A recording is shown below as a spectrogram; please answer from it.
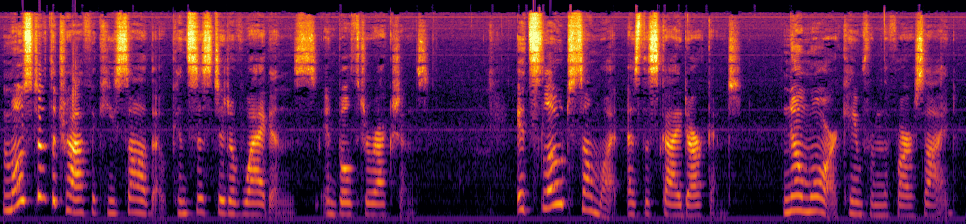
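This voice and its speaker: A woman narrating a scripted fantasy story in a measured, expressive way with deliberate phrasing. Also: mid-range voice, low-quality recording. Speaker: audiobook narrator.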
